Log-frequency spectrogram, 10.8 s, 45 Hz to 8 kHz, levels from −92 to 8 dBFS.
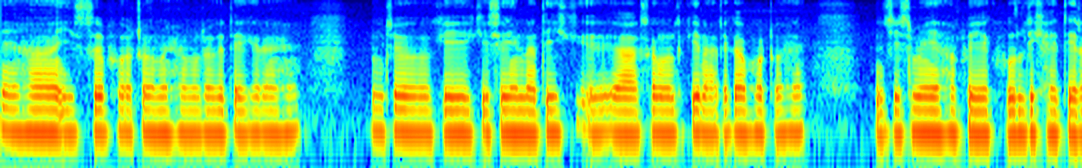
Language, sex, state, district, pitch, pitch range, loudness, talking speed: Hindi, male, Chhattisgarh, Raigarh, 135 Hz, 130-135 Hz, -19 LUFS, 140 wpm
